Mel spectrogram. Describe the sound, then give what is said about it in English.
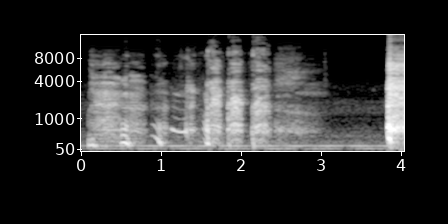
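A run of several harsh coughs in quick succession, preceded by some raspy throat noises, followed by a short quiet pause and then a sudden sharp knock. “Well, I'm going to hear some crunching and some coughing today.”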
